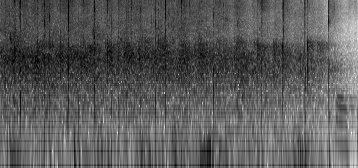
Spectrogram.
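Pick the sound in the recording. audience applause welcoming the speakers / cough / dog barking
audience applause welcoming the speakers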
